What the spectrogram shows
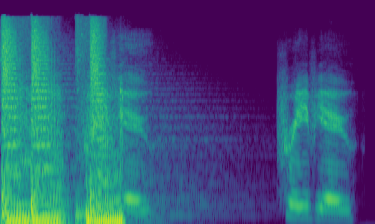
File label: soul beat ending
